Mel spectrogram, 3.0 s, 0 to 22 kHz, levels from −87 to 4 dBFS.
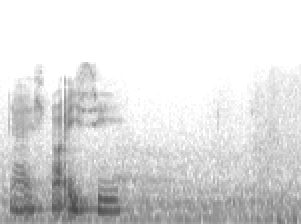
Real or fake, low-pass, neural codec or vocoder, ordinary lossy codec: real; none; none; none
